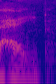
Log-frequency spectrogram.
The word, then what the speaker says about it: Zuhaib: interesting talk so without further ado welcome to habe thank you so much and yes you pronounce my name absolutely perfect not many people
